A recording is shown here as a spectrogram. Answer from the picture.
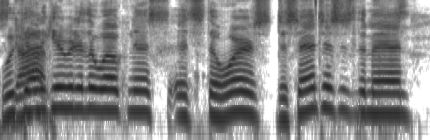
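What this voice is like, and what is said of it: Donald Trump impression. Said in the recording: “Who are you doing? ... I can't do a DeSantis impression. I can do a Trump impression. ... so weird to have a Trump breakout”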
